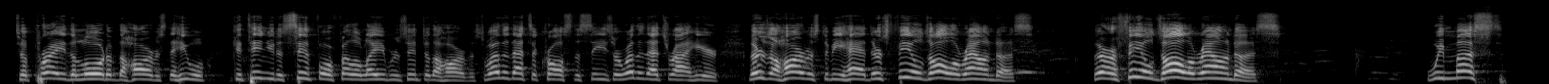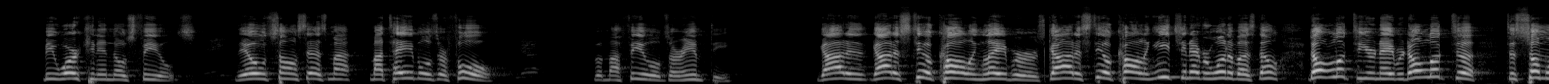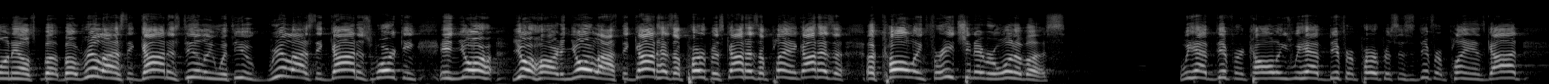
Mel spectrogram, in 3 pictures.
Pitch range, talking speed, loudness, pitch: 235-295 Hz, 190 wpm, -26 LUFS, 265 Hz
